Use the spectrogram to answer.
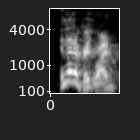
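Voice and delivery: usual speaking voice

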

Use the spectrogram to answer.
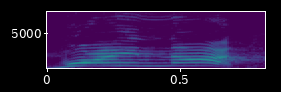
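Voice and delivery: very high, loud whine; whiny kid. Retold or imitated. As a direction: protest like a sulky child. Kid whining back.

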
